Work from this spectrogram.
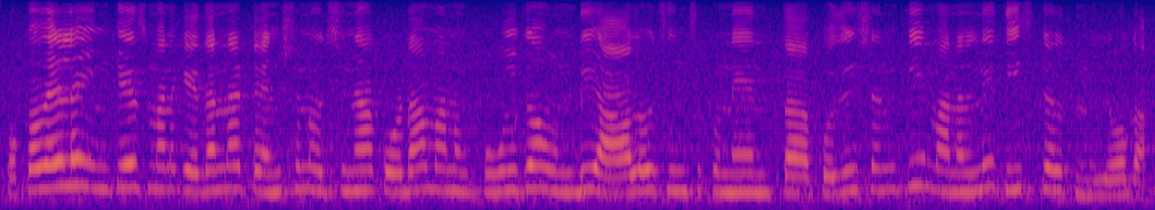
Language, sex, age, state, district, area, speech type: Telugu, female, 45-60, Andhra Pradesh, Eluru, urban, spontaneous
